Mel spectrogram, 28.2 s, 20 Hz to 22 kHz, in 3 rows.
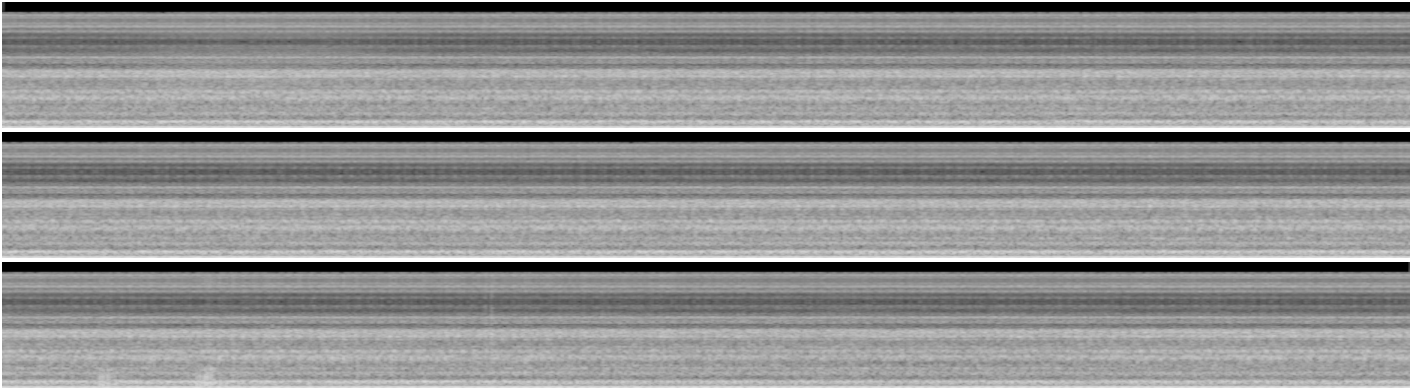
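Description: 250-class sport motorcycle engines, the Kawasaki Ninja 250 class, idling steadily with no revving. Two faint clicks come about two-thirds of the way through.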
